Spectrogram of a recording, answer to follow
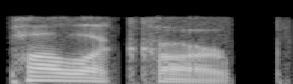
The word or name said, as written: Polycarp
